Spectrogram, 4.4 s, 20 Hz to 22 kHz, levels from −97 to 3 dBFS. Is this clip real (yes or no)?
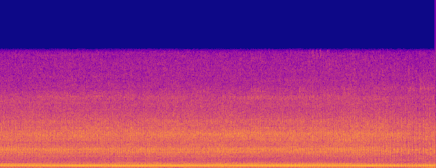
yes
